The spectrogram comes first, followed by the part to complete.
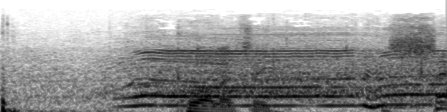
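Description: A single sharp thud of a steel-tip dart striking the dartboard, followed from about half a second in by a loud, drawn-out voice with long held notes.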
